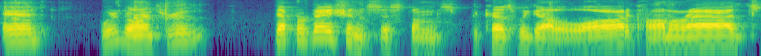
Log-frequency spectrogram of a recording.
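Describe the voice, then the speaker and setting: In an American accent, a man speaks with an unremarkable speaking voice at medium pitch. His pace is fairly slow and his pitch variation ordinary. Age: 60s. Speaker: veteran local angler. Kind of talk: casual chat on live stream. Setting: in the store, live stream.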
